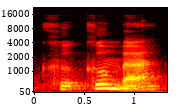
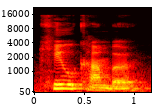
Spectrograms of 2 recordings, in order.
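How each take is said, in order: First: "cucumber" with a full, clear "u" in every syllable; wrong full vowels. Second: "cucumber" with a weak schwa in the last syllable, "-bə"; correct schwa. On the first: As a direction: slowly sound out "cucumber" with no schwa, the wrong way. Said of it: "we didn't say". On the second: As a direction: reduce the end of "cucumber" to a light "uh". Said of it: "the word is". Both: Shown as a demonstration.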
